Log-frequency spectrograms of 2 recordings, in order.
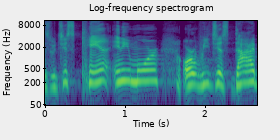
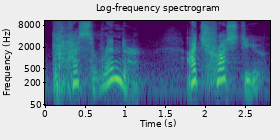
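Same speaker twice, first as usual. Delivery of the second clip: soft, prayerful declaration; softly spoken prayer of trust; hushed surrender; 6 dB quieter than usual. Acted. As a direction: give in quietly to God.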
